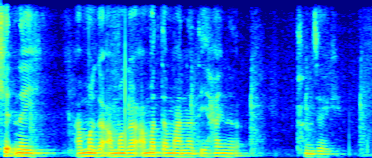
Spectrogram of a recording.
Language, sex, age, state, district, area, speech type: Manipuri, female, 45-60, Manipur, Thoubal, rural, spontaneous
